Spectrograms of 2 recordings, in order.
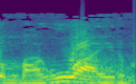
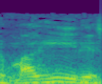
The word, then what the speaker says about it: Maguire: Y también, eh, a principios de los 80, un periodista argentino, escritor, ensayista, José Patricio Maguire, Maguire se escribe, pero es un apellido irlandés,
